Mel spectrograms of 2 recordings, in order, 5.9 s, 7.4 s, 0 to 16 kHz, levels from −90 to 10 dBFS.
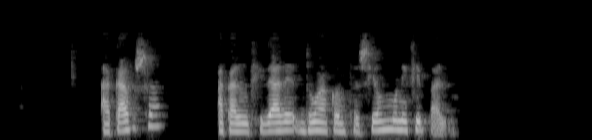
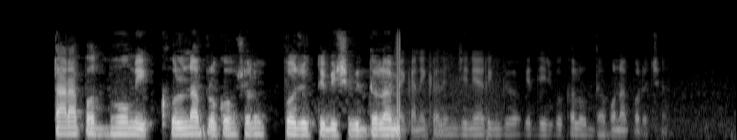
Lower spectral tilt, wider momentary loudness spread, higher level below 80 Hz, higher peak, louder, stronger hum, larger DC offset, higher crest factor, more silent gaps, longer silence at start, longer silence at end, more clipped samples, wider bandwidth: about the same, -8 dB/octave vs -8.5 dB/octave; second, 11 LU vs 23 LU; second, -76 dBFS vs -52 dBFS; second, -8 dBFS vs -2 dBFS; second, -26 LUFS vs -17 LUFS; neither; neither; about the same, 22 dB vs 18 dB; neither; first, 1 s vs 0.55 s; first, 1.4 s vs 1.1 s; neither; about the same, 6.6 kHz vs 6.8 kHz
